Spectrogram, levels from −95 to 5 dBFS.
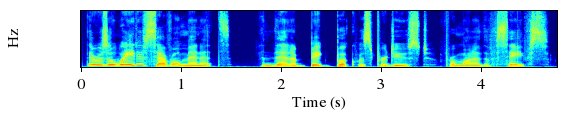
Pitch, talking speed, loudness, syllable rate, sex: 205 Hz, 240 wpm, -18 LUFS, 6.6 syllables/s, female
